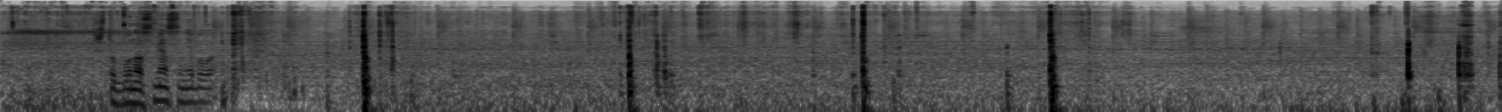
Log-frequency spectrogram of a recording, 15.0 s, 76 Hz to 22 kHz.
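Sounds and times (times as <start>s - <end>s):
sharp knocks: 3.6s - 4.1s, 10.5s - 10.9s.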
